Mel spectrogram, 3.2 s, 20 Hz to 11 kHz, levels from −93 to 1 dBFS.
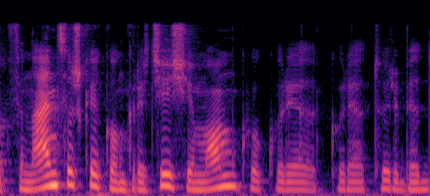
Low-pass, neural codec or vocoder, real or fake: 7.2 kHz; none; real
